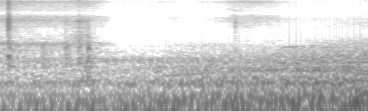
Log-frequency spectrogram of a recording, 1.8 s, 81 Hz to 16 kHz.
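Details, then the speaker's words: 2006 Chevrolet Impala heater blower, previously troublesome, at full blast: steady low airy rumble, even and free of rattles or squeals; blower working normally. "if you hear in the background heater fans working fine full blast no problem just gonna turn it down a little bit here so it's not so loud"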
